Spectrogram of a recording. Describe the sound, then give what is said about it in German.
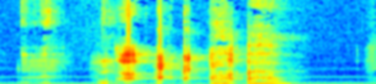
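A voice imitates a child gagging, a quick series of harsh, throaty retching bursts building into a longer strained heave, fairly loud, with no words spoken. “Und ja, Kinder würgen, Kinder würgen manchmal, wenn es zu viel war. Die kriegen dann bisschen rote Augen, machen komische Geräusche und machen ein.”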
